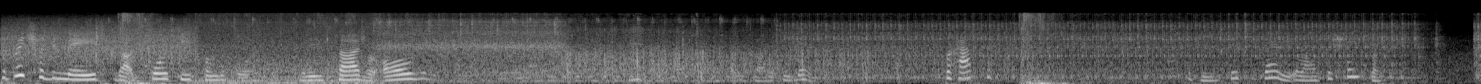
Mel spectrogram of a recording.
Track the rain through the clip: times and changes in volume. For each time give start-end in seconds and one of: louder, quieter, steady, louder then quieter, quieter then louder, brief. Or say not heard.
0.0-14.7 quieter.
